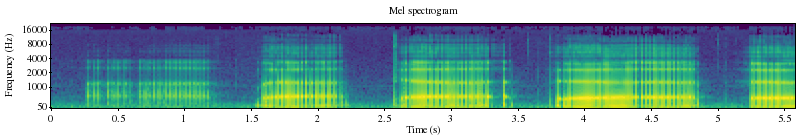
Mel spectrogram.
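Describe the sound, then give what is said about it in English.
A person's voice imitates the pig-like croak of a hunted game animal with several guttural, burp-like croaks separated by short pauses. The first croak is quieter and the later ones are loud and rough. “I'd hear these guys make a noise. They make like a pig noise. Let me see if I can do something that even it comes close to it.”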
